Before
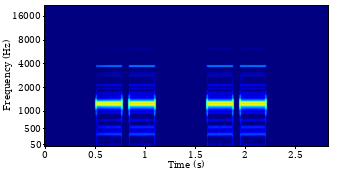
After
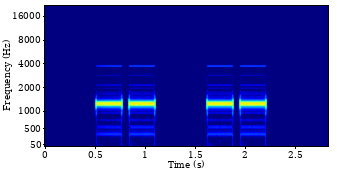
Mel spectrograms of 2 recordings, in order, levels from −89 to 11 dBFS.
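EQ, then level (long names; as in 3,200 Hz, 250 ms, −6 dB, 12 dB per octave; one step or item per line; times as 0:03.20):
high-frequency loss of the air 230 metres
mains-hum notches 50/100 Hz
0.0 dB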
